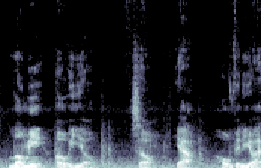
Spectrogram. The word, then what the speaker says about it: Lomi oio: trying Uncle holics uh Lumi Oyo and then they said uh what did you just say I was like uh Lomi Lomi oo and they said it's pronounced Lomi o EO so yeah whole video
